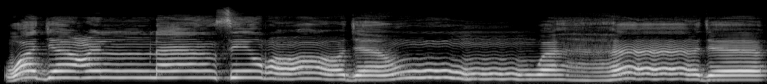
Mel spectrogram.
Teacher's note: তানবিনের পরে ওয়াও বর্ণটি থাকার পরিপ্রেক্ষিতে আপনারা দেখতে পাচ্ছেন তানবিনের উচ্চারণটাকে অ এর ভিতরে ইদগাম করে যুক্ত করে মিলিয়ে গণ্য করে পড়ব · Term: ইদগামে বাগুন্না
